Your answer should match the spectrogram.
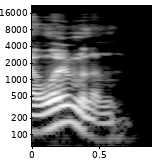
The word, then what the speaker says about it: aluminum: people say it and the brits say aluminium and we say aluminum carol said the birds are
